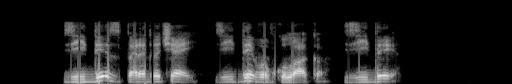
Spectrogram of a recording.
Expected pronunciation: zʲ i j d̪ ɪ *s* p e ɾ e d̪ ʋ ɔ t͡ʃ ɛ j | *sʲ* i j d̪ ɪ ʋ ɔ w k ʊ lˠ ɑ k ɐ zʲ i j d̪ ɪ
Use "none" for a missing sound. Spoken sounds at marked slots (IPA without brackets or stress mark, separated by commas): z, zʲ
